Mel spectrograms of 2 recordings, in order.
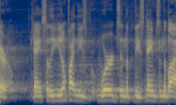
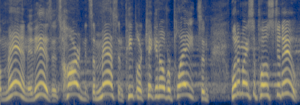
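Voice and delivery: higher-pitched, overwhelmed venting; mock exasperation; 7 semitones higher than usual. Reader reacting to a messy ministry, acted exasperation. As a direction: throw up a mock despairing question, pitch climbing.

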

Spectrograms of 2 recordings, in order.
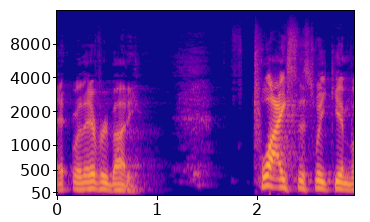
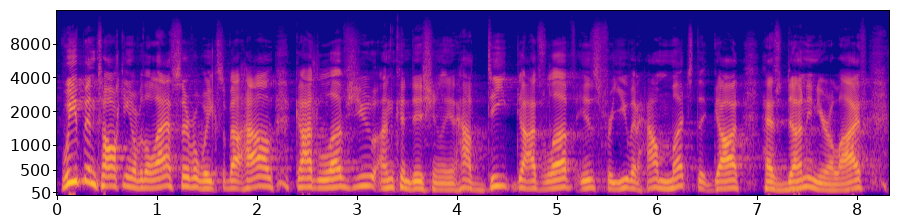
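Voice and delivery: ordinary talk

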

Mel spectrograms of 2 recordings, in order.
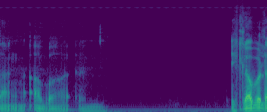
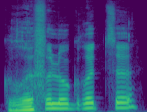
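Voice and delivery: much higher, louder, slow creature voice; startled Gruffalo; 10 semitones higher, 9 dB louder, much slower than usual. Acted. Gruffalo hearing it's the mouse's meal, shocked echo. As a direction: gasp it out as the shocked monster.

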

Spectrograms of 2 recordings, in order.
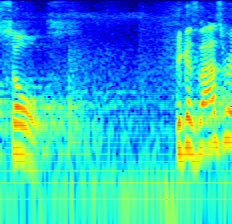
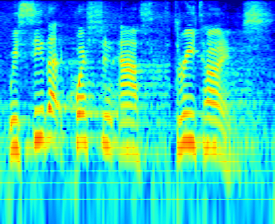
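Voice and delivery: normal talking voice

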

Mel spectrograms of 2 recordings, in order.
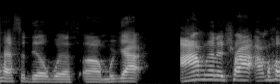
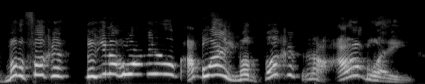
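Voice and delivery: high, loud angry Blade rant; Wesley Snipes as Blade; 7 dB louder than usual. Retold or imitated. Blade snapping at the new Blade, high and loud. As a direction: yell it like a furious Blade. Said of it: "He said".

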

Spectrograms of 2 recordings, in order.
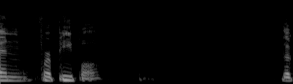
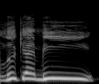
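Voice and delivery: loud, higher mock brag; hammed-up "look at me" boast; boastful quote; 5 semitones higher, 8 dB louder, slower than usual. Preacher mocking the boast he never made, loud. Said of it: "the first words out of my mouth wasn't".

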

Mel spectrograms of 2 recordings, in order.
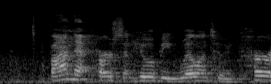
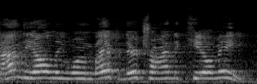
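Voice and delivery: higher and louder, self-pitying complaint; whiny Elijah; 7 semitones higher, 4 dB louder than usual. Retold or imitated. Preacher voicing Elijah's despairing complaint, pitched high and loud. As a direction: play Elijah moaning he's the only one left. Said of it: "he's saying".

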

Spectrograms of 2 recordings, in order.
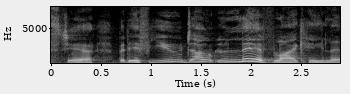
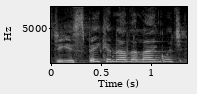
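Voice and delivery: ordinary talk, nothing marked

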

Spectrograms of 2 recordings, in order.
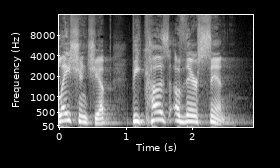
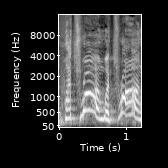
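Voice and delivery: worried men; 8 semitones higher than usual. Retold or imitated. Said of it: "the men are like".

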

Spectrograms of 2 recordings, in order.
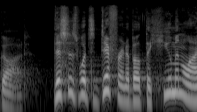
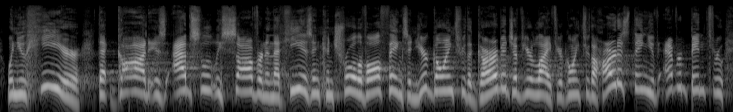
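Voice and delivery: louder and higher, driving the point home; impassioned pulpit build; full-force preaching; 5 semitones higher, 8 dB louder than usual. Real, not acted. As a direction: preach it with rising fire. Preaching climax.

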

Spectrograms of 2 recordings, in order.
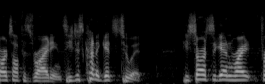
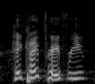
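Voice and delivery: mock eager offer; 7 semitones higher, 5 dB louder than usual. Churchgoers knocking on his door, mock eager. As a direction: pretend cheery doorstep greeting, higher and louder.

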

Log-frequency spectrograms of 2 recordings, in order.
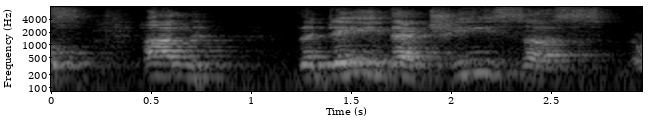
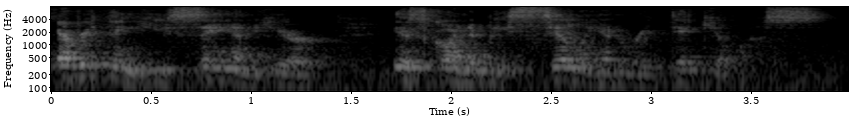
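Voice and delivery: usual speaking voice

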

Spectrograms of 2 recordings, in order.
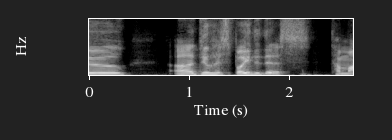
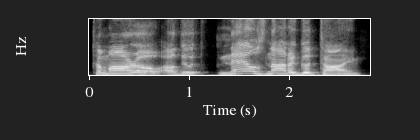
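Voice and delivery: much higher and louder brush-off; mock excuse; 5 semitones higher, 5 dB louder than usual. Mimicking someone dodging the work, high and loud. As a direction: brush the task off loudly, high-pitched. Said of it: "right, they say".

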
